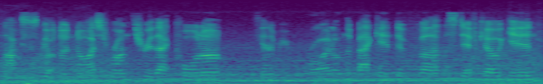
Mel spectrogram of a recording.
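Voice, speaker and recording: A man's voice: medium pitch, level tone, brisk. Male motorsport commentator over roaring engine noise. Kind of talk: live sim or club racing commentary. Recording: loud engine and vehicle noise behind. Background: loud car and vehicle noise.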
